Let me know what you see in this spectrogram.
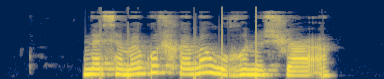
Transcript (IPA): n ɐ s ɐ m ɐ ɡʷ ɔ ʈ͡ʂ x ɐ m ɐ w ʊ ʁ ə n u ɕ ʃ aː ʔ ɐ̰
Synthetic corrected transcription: n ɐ s ɐ m ɐ ɡʷ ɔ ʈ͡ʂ x ɐ m ɐ w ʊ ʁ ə n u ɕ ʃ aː ʔ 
